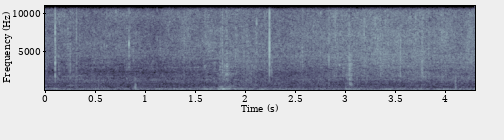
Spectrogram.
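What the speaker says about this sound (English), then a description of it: "Listen to the sizzle." Steaks sizzling on a charcoal grill, a steady bright hiss of fat frying with scattered sharp pops and crackles, close and continuous with no talking.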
